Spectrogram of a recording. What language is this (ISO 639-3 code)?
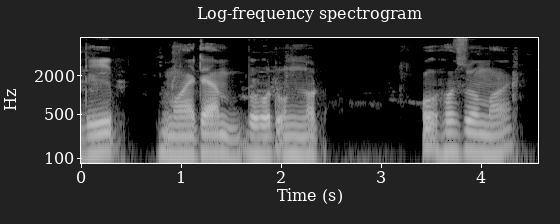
asm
